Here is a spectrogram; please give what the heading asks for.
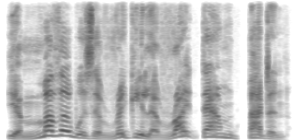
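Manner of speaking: sneering mock pity, stress on mother; jeering affected pity. A narrator's reading. Noah insults Oliver's mother with jeering mock pity. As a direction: twist the knife with fake sorrow. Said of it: "in a jeering tone of affected pity".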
